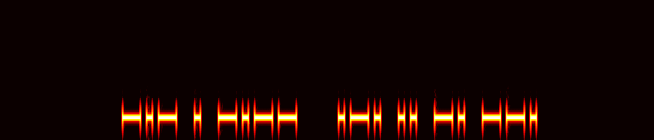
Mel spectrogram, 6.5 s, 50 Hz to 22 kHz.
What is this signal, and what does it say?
Morse code, heard as a keyed tone, about 21 wpm, 700 Hz. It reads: KEY RING
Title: Difficult Words with Hints - 20wpm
